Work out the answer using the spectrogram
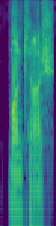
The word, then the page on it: montage: American English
